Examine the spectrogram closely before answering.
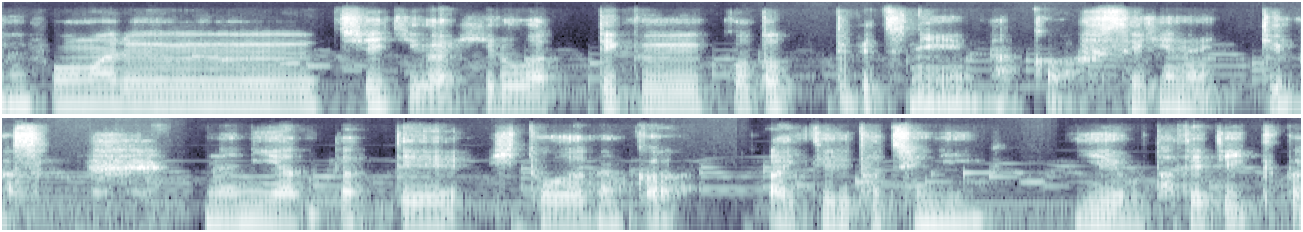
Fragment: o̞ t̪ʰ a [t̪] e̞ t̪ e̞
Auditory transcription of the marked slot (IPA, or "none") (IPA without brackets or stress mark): t̪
